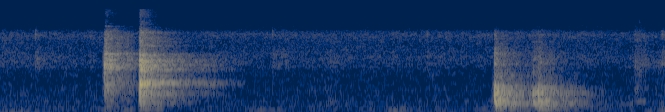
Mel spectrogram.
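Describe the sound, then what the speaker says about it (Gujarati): A spoon clatters against a pot while spinach biryani masala with peas and corn is stirred together, two short bursts of scraping and clinking a couple of seconds apart, with quiet between them. "હવે એને આપણે મિક્સ એકદમ સરસ કરી લઈએ."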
